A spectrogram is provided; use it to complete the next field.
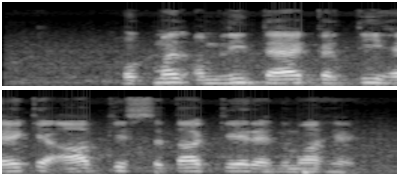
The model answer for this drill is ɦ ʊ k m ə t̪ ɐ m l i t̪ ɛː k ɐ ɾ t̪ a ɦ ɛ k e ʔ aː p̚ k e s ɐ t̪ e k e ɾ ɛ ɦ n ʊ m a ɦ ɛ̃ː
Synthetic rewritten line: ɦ ʊ k m ə t̪ ɐ m l i t̪ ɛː k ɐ ɾ t̪ i ɦ ɛ k e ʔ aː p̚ k e s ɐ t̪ a k e ɾ ɛ ɦ n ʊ m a ɦ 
